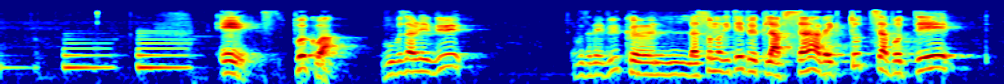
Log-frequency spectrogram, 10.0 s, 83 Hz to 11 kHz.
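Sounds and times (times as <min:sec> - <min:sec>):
fortepiano note struck: 0:00.0 - 0:02.0.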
